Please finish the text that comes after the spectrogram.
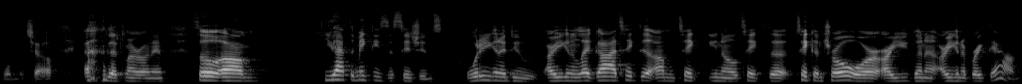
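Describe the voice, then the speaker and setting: Young woman from haiti, low voice, chatty and rambling, um and you know a lot. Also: fairly quick. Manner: rambling, many fillers and restarts. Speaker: hair studio owner, guest. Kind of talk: casual interview talk.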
